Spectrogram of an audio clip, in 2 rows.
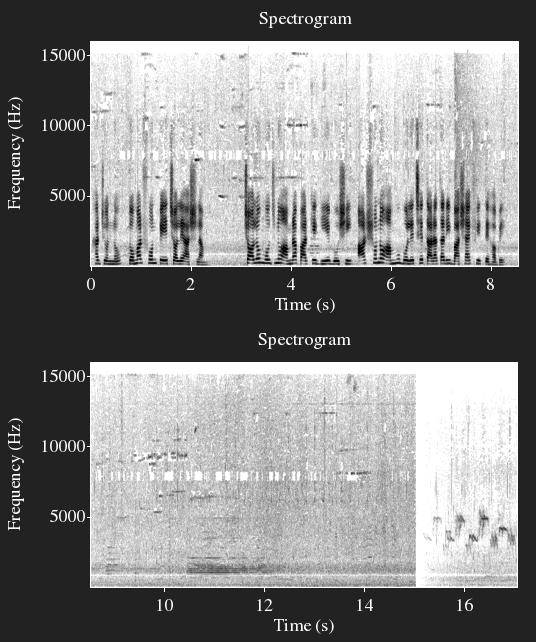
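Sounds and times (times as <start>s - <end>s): distant traffic noise: 0.0s - 17.0s
birds chirping: 0.1s - 17.0s.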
